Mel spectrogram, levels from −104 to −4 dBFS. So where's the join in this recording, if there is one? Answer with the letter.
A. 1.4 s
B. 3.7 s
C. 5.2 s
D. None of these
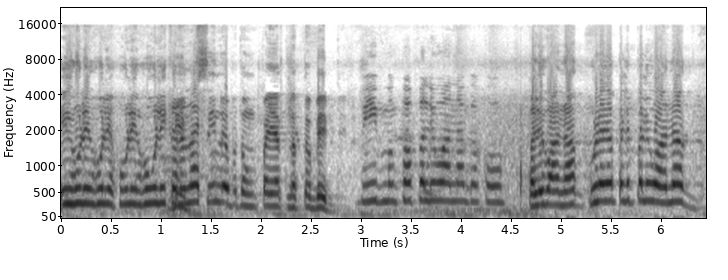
A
